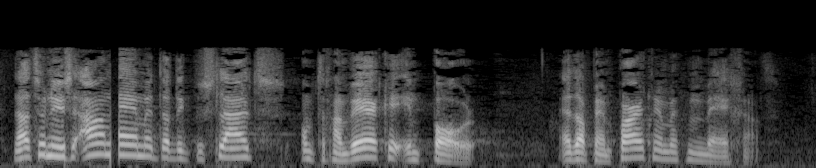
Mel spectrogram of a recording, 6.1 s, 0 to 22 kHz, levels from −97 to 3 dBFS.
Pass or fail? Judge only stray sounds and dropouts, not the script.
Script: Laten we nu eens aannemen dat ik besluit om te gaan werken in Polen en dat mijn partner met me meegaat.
fail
